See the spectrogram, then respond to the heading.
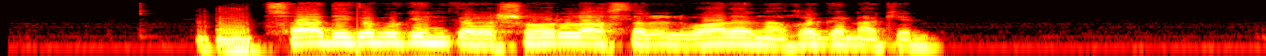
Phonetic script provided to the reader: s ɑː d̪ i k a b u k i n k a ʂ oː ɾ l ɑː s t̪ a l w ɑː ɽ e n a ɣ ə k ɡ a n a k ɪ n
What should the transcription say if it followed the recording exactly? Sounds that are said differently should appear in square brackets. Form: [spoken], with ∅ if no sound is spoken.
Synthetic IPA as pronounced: s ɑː d̪ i [ɡ] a b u k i n k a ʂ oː ɾ l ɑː s t̪ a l w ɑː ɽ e n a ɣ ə [∅] ɡ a n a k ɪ n

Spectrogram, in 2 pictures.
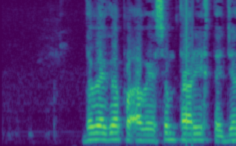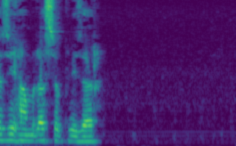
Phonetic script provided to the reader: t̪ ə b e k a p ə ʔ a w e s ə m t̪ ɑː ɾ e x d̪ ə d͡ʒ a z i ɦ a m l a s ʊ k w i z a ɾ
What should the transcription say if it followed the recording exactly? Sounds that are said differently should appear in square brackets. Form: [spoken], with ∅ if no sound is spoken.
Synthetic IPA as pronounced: [d̪] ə [w] e [ɡ] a p ə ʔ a w e s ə m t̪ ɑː ɾ [i] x d̪ ə d͡ʒ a z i ɦ a m l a s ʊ k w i z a ɾ

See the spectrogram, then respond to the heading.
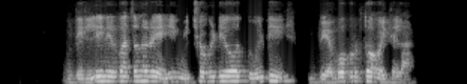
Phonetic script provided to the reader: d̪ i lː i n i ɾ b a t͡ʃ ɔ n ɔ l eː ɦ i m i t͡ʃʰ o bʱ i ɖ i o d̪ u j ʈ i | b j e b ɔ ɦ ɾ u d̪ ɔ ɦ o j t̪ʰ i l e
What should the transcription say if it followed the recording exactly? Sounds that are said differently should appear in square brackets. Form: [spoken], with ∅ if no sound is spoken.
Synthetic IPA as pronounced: d̪ i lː i n i ɾ b a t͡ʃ ɔ n ɔ [ɾ] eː ɦ i m i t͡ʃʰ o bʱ i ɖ i o d̪ u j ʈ i | b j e b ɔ ɦ ɾ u [t̪] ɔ ɦ o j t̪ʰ i l [a]

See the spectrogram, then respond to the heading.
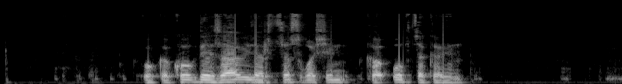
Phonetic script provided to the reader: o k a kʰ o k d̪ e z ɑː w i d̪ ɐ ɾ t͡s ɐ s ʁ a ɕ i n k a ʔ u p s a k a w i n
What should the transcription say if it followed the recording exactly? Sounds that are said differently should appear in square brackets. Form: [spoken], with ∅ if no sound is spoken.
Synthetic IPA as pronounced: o k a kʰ o k d̪ e z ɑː w i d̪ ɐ ɾ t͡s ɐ s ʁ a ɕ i n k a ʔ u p [t͡s] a k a w i n

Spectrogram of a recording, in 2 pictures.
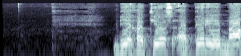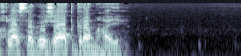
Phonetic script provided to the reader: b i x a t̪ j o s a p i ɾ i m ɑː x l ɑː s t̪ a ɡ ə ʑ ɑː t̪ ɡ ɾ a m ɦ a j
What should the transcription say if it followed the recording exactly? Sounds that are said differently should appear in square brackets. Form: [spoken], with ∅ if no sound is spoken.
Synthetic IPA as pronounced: b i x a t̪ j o s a p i ɾ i m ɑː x l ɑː s t̪ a ɡ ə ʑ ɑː t̪ ɡ ɾ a m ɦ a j

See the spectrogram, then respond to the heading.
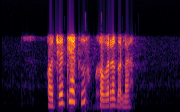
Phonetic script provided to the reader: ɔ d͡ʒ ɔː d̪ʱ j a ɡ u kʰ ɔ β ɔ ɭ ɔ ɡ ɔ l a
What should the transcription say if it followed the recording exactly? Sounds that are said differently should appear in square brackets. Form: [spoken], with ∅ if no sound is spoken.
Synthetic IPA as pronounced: ɔ d͡ʒ [ɔ] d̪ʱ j a [k] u kʰ ɔ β ɔ [ɾ] ɔ ɡ ɔ l a

